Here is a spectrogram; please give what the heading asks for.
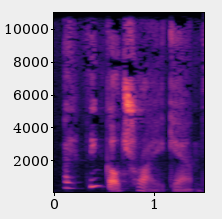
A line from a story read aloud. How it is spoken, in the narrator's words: said Wilbert cheerfully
